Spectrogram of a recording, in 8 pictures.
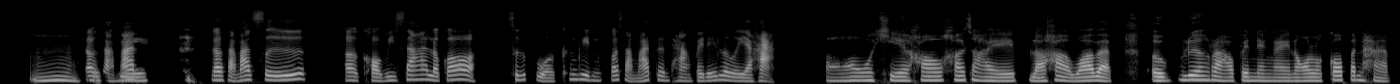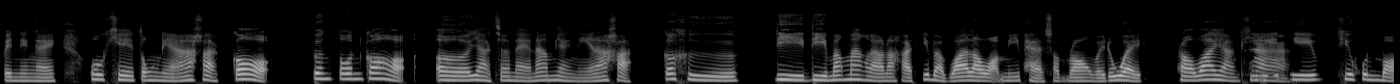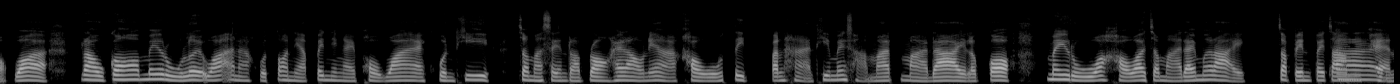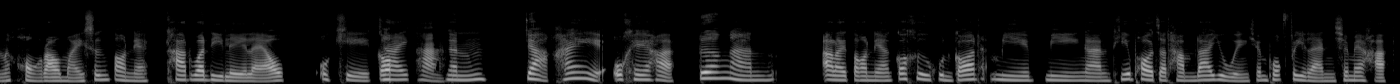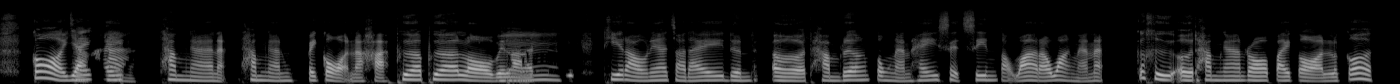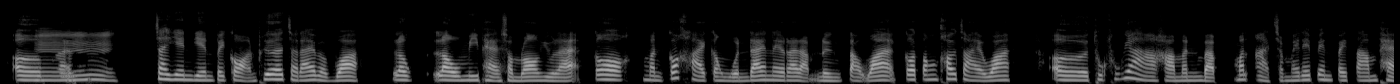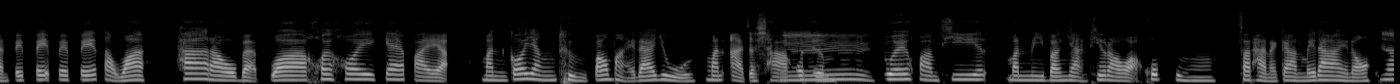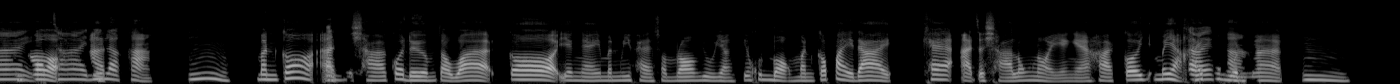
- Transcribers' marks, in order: other background noise; in English: "freelance"; drawn out: "อืม"
- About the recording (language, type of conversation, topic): Thai, advice, ฉันรู้สึกกังวลกับอนาคตที่ไม่แน่นอน ควรทำอย่างไร?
